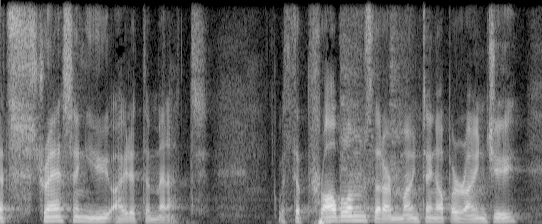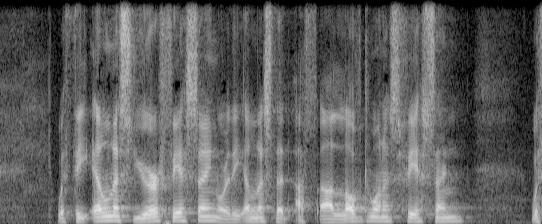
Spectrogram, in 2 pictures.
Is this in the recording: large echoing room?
yes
